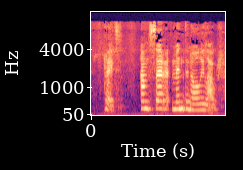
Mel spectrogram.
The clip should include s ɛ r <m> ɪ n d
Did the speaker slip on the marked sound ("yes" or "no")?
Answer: no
